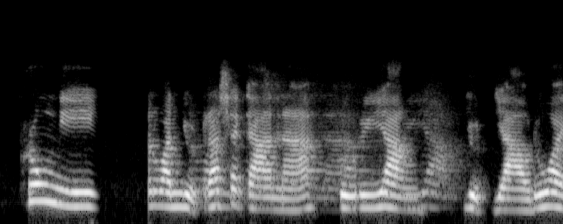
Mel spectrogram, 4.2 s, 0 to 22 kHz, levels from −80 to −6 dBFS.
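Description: A long network dropout runs from 0.66 to 1.12 s: the speech stops, and the receiver stretches the last sound into a fading buzz for most of that gap before a brief silence. This was likely caused by packets failing to arrive, and the missing speech never returns.

Feedback echo between two devices follows from 1.42 to 3.63 s. A second device in the room replays the speech into a microphone, so each syllable comes back about a third of a second later, thin and ringing, at about 16 dB below the speech.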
